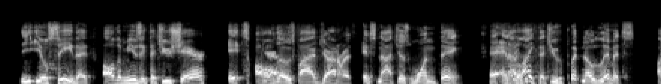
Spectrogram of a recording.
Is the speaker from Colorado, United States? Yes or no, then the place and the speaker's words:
no; Florida Keys, United States; I'm from the Florida Keys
